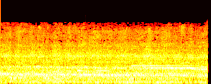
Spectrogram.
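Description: Metro train running, a loud steady rumble with a motor whine; a higher whine joins about two-thirds of the way through.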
